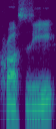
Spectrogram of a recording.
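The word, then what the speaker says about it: Cross-Z: I hate that about cross Z that it's just it's technically supposed to be just pronounced cross I hate it yeah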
